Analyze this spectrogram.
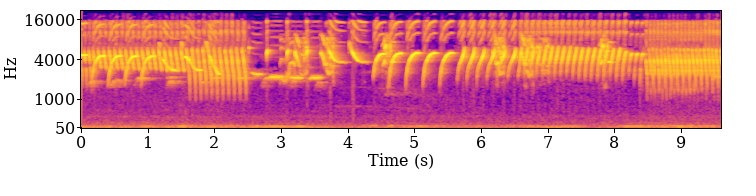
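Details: Canary singing loudly and continuously: rapid repeated rising whistled notes, fast rattling trills, sliding sweeps and buzzy rolls changing every second or two, with a faint low hum underneath.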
